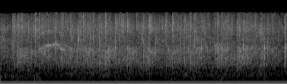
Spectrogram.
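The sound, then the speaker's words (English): A church audience applauds steadily, a dense wash of many hands clapping at once that holds at an even level for the whole few seconds, with no one talking over it. “I think we have one of the best worship teams in the country, don't you? Let me hear your hands.”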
